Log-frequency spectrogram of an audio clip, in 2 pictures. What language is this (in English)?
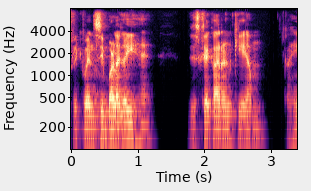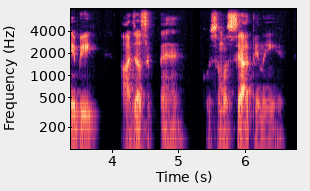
Hindi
